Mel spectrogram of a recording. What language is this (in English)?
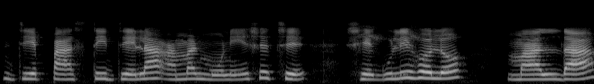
Bangla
